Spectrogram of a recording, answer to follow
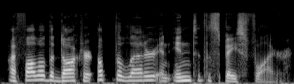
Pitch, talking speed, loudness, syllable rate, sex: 165 Hz, 245 wpm, -17 LUFS, 6.8 syllables/s, male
